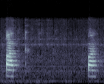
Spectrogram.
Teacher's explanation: you are going to put some more stress on vowel, and you just need to stretch the sound a little.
